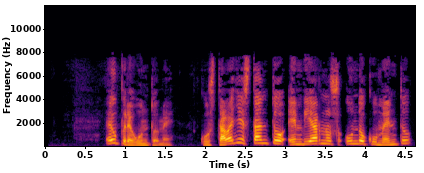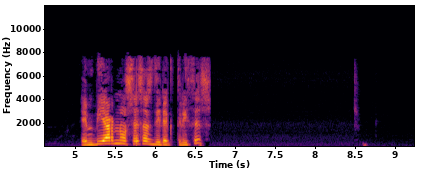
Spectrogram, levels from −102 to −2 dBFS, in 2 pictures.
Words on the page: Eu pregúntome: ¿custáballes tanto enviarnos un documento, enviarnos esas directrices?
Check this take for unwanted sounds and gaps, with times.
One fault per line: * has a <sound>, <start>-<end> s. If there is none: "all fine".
all fine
